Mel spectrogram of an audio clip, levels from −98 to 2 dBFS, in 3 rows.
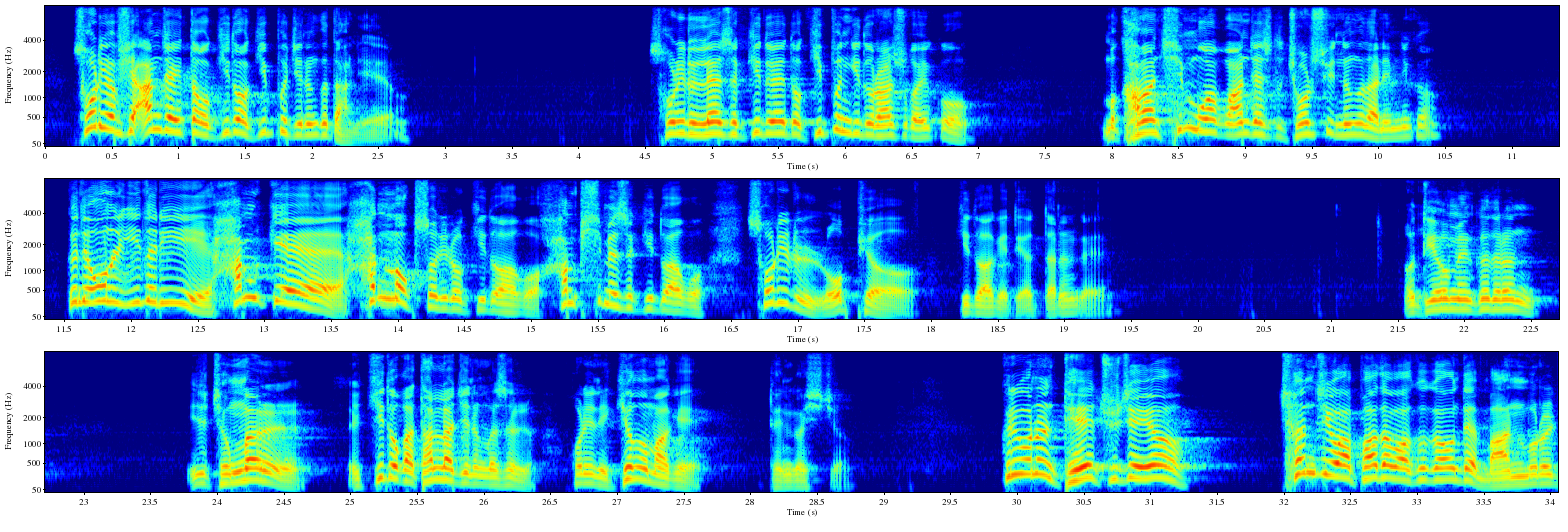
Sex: male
